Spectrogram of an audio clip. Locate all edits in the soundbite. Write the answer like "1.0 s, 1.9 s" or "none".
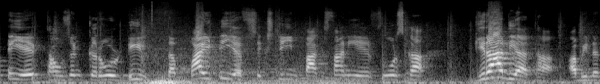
1.5 s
